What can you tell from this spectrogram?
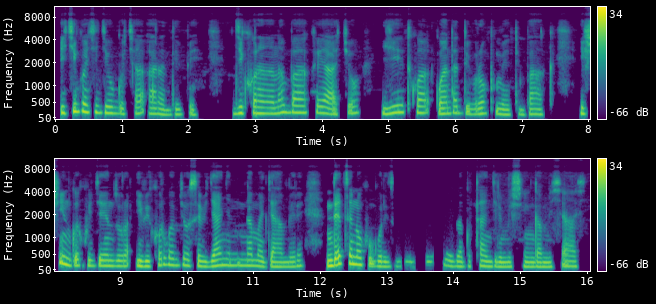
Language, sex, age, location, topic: Kinyarwanda, female, 25-35, Huye, government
